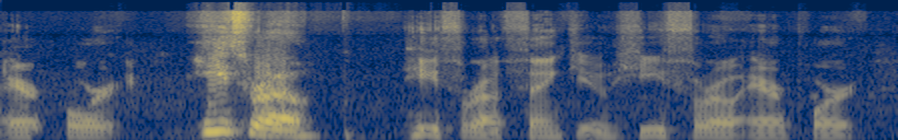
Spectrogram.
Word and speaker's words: Heathrow: wrong over in England uh her her throw hathrow airport Heathrow Heathrow thank you Heathrow Airport uh there was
